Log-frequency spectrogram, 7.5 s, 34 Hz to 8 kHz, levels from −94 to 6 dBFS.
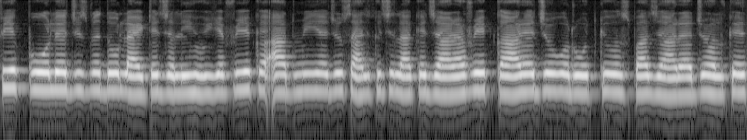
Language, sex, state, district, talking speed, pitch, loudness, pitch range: Hindi, female, Chhattisgarh, Sukma, 255 wpm, 215 Hz, -14 LUFS, 205-230 Hz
